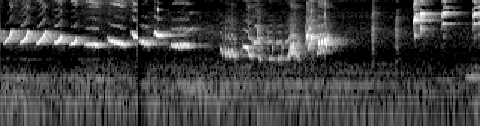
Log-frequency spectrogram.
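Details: White-rumped shama of the Aceh type, a kept songbird, singing a varied song: runs of whistled slurred notes, then rich warbling phrases and sharp high chips after a brief pause.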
